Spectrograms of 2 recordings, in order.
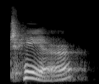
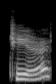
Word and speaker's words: tear: that have two pronunciations the word tear tear when you tear a piece of paper and throw it away in the trash and tear tear she's crying and tears are her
